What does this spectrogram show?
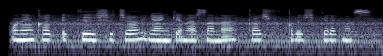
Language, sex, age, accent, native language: Uzbek, female, under 19, Toshkent shahri, Uzbek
